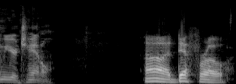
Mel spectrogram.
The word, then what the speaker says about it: Defrowe: of your Channel uh death row it's a play on word so my last name is RO and defro is you know where criminals go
